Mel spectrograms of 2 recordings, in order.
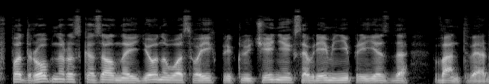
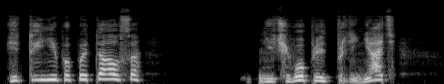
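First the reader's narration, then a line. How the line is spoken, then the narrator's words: Heated exclamation. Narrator (Russian): с жаром воскликнул Житков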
